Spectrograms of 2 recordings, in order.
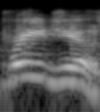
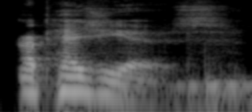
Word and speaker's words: arpeggios: good to know what prejeos I can't say it right but say it for me arpeggios arpeggios it's a French word well I'm part French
